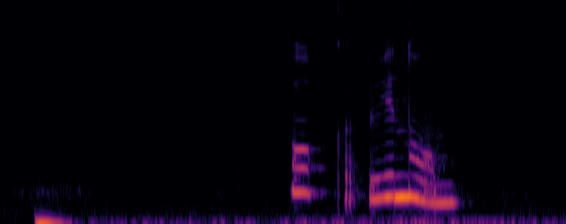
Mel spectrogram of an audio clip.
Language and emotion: Russian, sad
